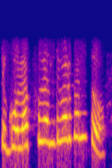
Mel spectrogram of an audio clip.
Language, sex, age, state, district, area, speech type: Bengali, female, 18-30, West Bengal, Dakshin Dinajpur, urban, conversation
